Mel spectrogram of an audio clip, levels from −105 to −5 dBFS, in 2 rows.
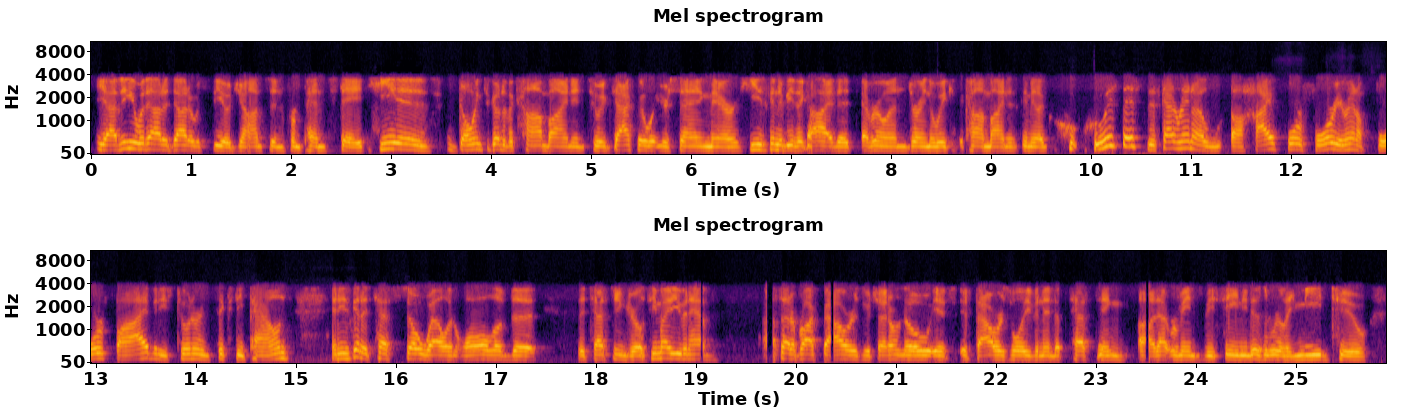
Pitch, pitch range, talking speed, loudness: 130 Hz, 125-145 Hz, 270 wpm, -27 LUFS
